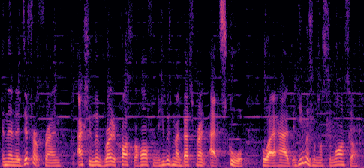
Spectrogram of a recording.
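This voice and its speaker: A twenty-two-year-old man from New Jersey explains things in a relaxed, casual way. His voice is somewhat high for a man. Light music plays underneath. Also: quick pace. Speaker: interviewee. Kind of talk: casual interview.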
